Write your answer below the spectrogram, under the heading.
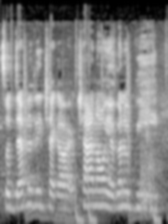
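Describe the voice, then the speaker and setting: A woman's voice: medium pitch, steady tone, fast. A woman from Ghana hosts her vlog in a loose, chatty way, laughing easily between questions. The room is echoey and music plays behind her. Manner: chatty and giggly. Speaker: vlogger host. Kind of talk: casual chat with a guest.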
